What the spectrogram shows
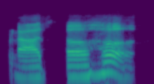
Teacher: तो उच्चारण के टाइम हम ह की ध्वनि निकालेंगे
